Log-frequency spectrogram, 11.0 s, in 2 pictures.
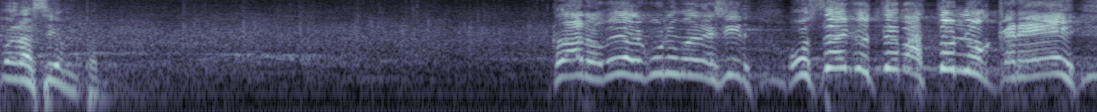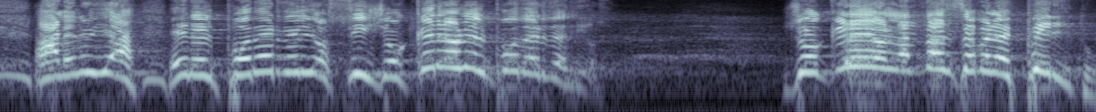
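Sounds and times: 
speech: 0.0s - 0.7s, 2.8s - 8.6s, 9.4s - 10.9s
audience applauding: 0.0s - 3.7s.

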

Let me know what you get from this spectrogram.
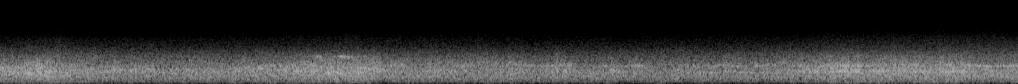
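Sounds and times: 
soft wind through trees during a snowstorm: 0.0s - 10.1s.

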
